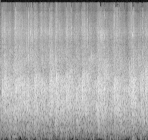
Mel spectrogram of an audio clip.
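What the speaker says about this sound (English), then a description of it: "Give them a big round of applause." A room full of people at a recovery meeting claps steadily in a warm, continuous round of applause, moderately loud with no speech over it.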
